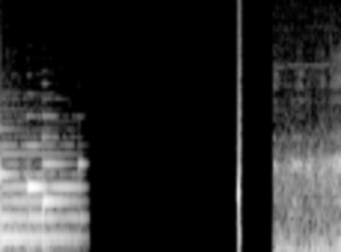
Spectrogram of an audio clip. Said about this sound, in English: Welcome to Rabbit's Nature Show. This week, geese.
